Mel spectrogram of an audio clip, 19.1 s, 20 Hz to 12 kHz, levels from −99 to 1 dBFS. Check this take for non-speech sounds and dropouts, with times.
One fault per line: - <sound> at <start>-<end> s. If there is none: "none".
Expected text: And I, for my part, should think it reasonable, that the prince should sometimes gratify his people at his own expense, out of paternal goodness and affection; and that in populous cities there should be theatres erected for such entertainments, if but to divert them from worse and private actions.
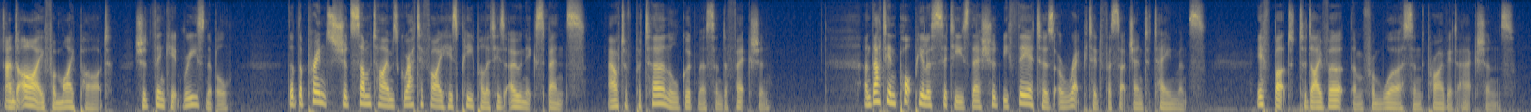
none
